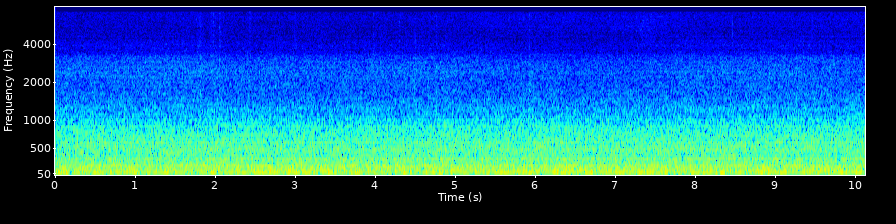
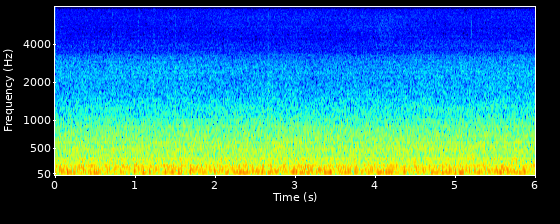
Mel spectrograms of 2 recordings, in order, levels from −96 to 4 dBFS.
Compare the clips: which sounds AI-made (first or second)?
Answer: second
